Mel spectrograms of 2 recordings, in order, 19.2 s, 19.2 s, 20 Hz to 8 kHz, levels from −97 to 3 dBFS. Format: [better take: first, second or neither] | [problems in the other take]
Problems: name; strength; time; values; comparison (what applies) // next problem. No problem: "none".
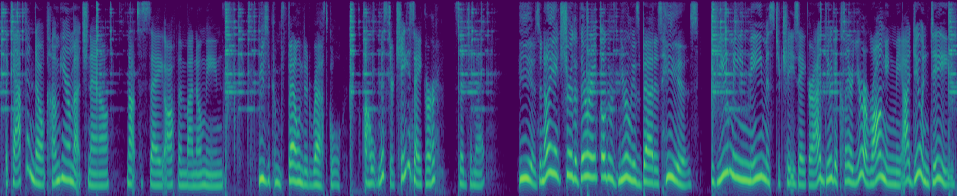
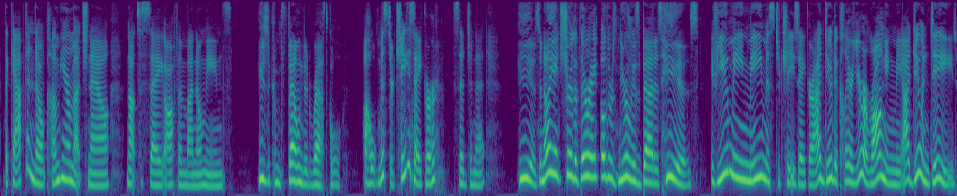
second | noise reduction (neural mask model RNNoise)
